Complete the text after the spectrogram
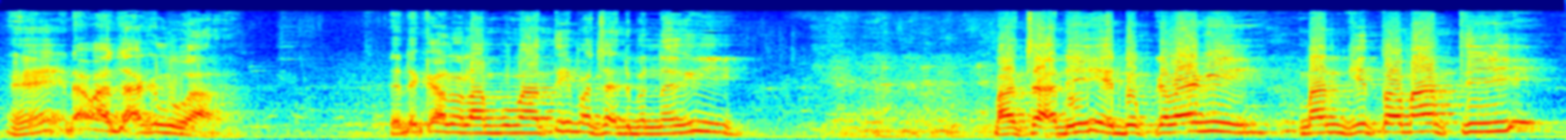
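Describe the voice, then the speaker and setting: A man with a Palembang Malay accent preaching a sermon, swinging from loud calls to low, quiet lines. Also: normal speed, highs cut off, some chatter behind.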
